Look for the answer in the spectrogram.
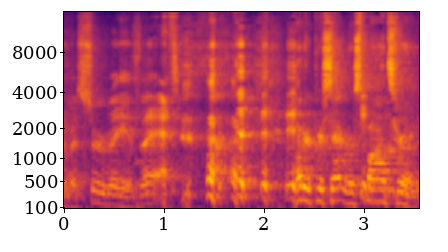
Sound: laughing

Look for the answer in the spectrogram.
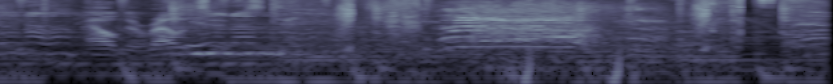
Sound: screaming

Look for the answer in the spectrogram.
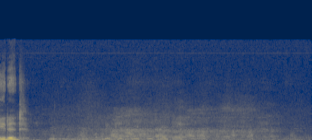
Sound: laughter

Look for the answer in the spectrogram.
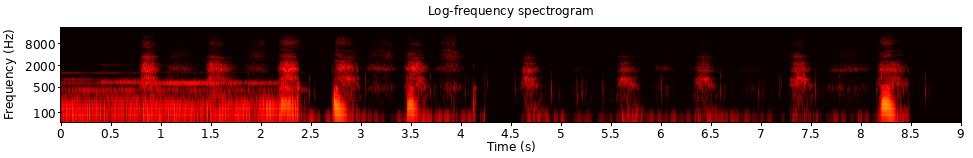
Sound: panting

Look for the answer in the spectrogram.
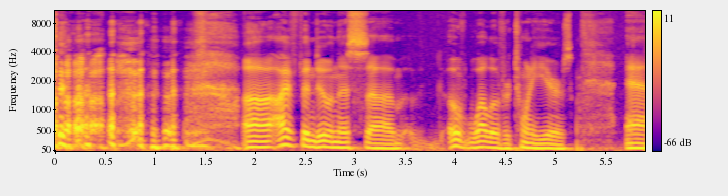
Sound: laughter

